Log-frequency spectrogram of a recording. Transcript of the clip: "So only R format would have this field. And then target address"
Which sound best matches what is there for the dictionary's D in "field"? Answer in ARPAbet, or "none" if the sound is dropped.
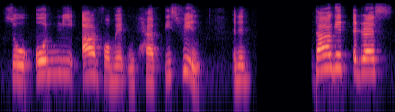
none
